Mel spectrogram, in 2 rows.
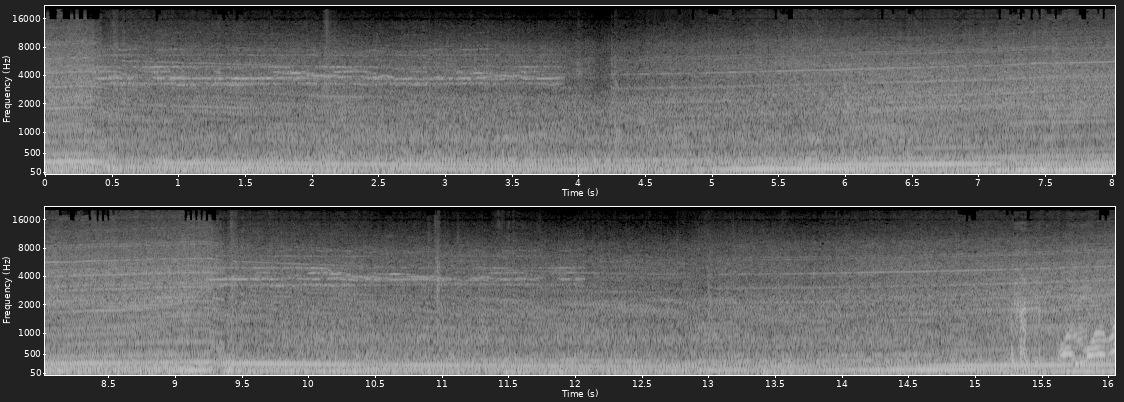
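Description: SRX race car engine in iRacing at 5 Flags Speedway, droning steadily at high revs through a qualifying lap with rising and falling pitch as it shifts and corners, with a voice talking over it.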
